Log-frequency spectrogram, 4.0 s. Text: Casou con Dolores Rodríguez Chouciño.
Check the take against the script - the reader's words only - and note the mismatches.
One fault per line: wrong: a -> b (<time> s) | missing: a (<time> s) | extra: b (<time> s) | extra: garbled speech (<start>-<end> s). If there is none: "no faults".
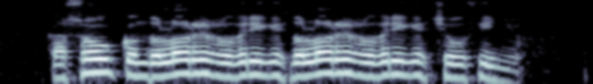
extra: Dolores Rodríguez (1.9 s)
